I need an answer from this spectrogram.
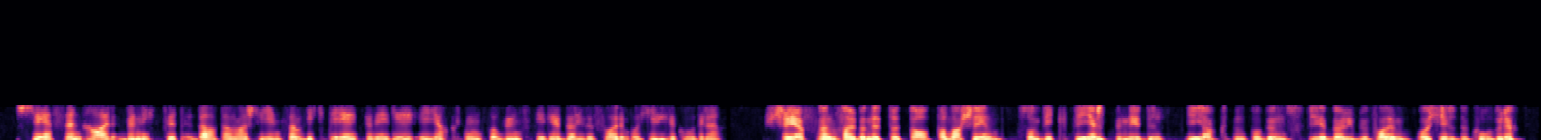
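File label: Norwegian speech, TWELP 700 bps vocoder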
